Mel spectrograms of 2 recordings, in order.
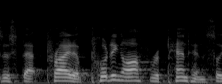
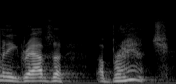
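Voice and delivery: ordinary delivery

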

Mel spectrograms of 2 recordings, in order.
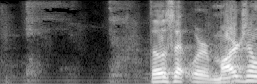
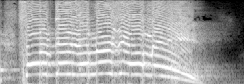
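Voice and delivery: all-out screamed cry for mercy, stretched long; full scream; 10 dB louder than usual. Acted. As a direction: scream the plea at the top of the voice. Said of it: "I'll scream".

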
